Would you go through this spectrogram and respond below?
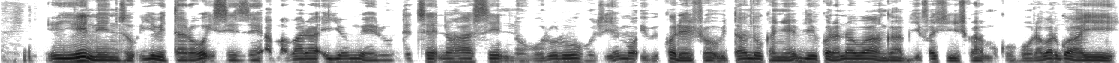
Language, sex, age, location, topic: Kinyarwanda, male, 18-24, Kigali, health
